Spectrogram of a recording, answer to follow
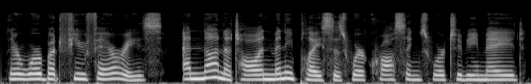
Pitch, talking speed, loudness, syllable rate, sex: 230 Hz, 205 wpm, -15 LUFS, 5.1 syllables/s, female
